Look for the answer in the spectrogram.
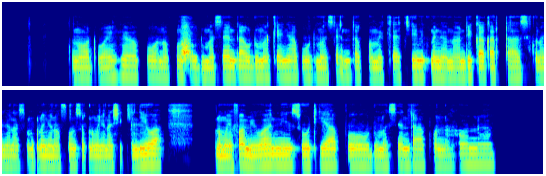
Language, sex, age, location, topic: Swahili, male, 25-35, Wajir, government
